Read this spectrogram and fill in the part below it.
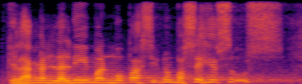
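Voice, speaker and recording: A man with a Filipino accent preaching a bilingual Sunday sermon on a handheld mic, asking "Amen?" after nearly every phrase and moving from quiet earnest talk to loud, emphatic preaching. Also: high-pitched, steady tone, fast. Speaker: pastor. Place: church sanctuary. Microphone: handheld microphone. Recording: long hall reverb in a church.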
